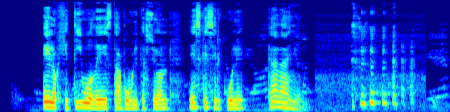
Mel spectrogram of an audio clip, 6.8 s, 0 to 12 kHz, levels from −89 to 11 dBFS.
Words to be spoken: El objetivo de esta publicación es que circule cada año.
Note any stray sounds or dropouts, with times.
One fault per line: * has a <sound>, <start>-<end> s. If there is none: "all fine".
* has a laugh, 5.2-6.2 s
